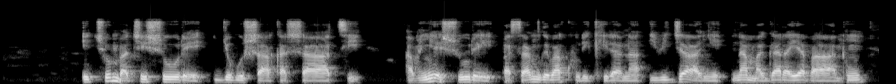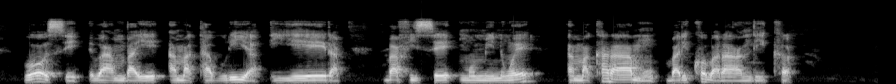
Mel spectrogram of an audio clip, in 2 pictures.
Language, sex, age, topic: Rundi, male, 25-35, education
